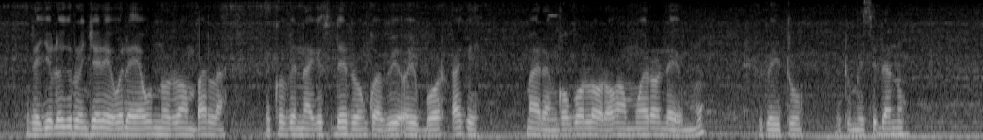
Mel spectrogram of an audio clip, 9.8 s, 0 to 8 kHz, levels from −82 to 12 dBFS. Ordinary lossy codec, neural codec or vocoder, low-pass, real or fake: none; none; none; real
